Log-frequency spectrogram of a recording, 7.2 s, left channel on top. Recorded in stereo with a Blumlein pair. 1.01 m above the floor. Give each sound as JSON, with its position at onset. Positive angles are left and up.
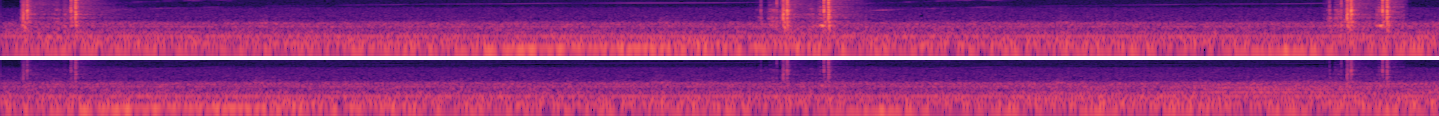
{"t": 0.1, "sound": "a camera shutter", "azimuth_deg": 50}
